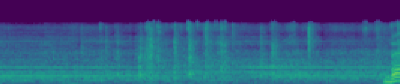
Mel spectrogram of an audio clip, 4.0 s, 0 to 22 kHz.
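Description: HP LaserJet M140w laser printer printing a page: a steady motor run with several held tones, broken by a few short clicks of the paper feed about a second and a half in and again near three seconds.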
